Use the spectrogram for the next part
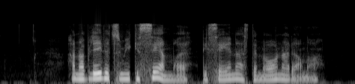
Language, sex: Swedish, female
